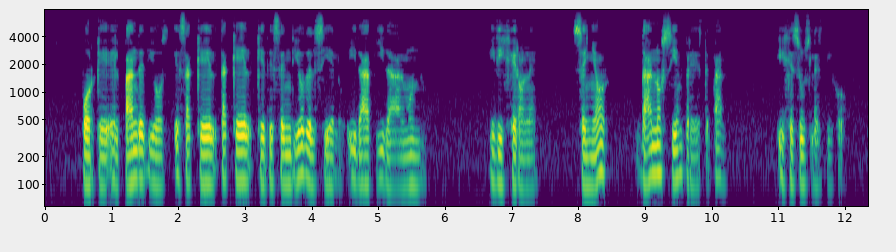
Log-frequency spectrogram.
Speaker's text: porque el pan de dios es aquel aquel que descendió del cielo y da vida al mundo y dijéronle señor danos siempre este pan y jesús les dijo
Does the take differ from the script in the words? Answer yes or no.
no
